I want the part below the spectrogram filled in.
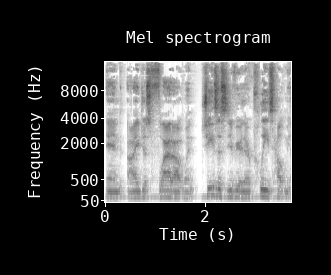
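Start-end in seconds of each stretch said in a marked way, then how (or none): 1.9-3.7 acted-out desperate, tearful, crying voice. Recalling being caught red-handed and calling on Jesus, retelling a desperate crying plea. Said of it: "Like I was like, crying, like desperate".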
